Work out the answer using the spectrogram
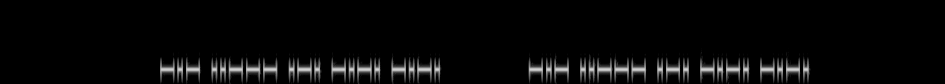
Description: Morse code, heard as a keyed tone, about 28 wpm, 700 Hz. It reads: K2RCC K2RCC
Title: USA Call Signs - 5 Characters - Repeated 2x - 28wpm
